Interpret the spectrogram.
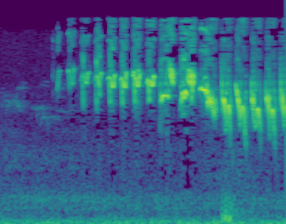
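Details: Common chaffinch song, close and clear: a rapid run of sharp repeated notes that grows louder and steps downward in pitch, ending in a brisk rattling descent over a quiet background.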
